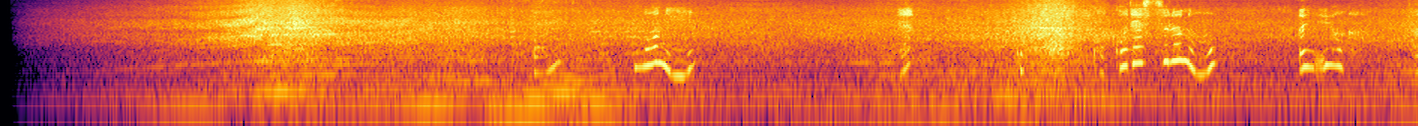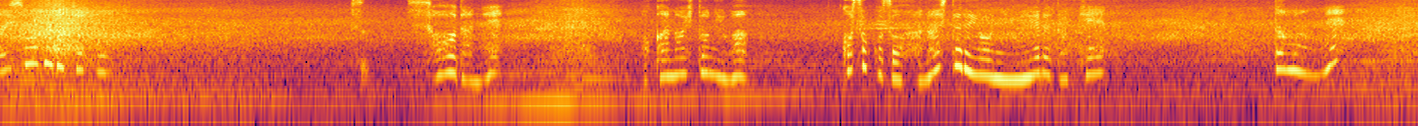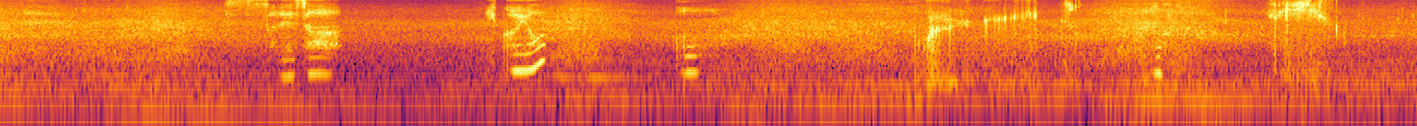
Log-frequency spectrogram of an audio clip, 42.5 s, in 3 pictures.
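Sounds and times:
national highway traffic: 0:00.2 - 0:42.5
wet mouth sounds in right ear: 0:37.4 - 0:42.5.

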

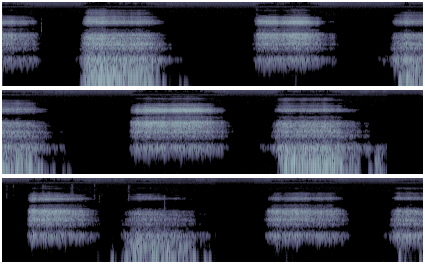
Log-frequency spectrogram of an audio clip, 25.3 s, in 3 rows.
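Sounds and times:
breathing in the right and left ear: 0:00.0 - 0:00.8, 0:01.6 - 0:03.4, 0:05.1 - 0:06.7, 0:07.8 - 0:09.4, 0:11.0 - 0:13.0, 0:13.8 - 0:16.1, 0:17.4 - 0:18.7, 0:19.3 - 0:21.0, 0:22.1 - 0:23.8, 0:24.6 - 0:25.2.

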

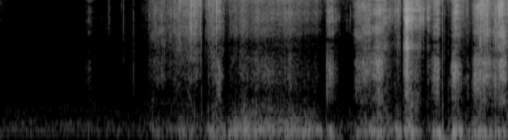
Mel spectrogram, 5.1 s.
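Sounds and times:
ear cleaning in left ear: 0:01.5 - 0:05.0.

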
